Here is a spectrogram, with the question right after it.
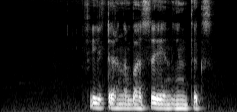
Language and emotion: Russian, neutral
